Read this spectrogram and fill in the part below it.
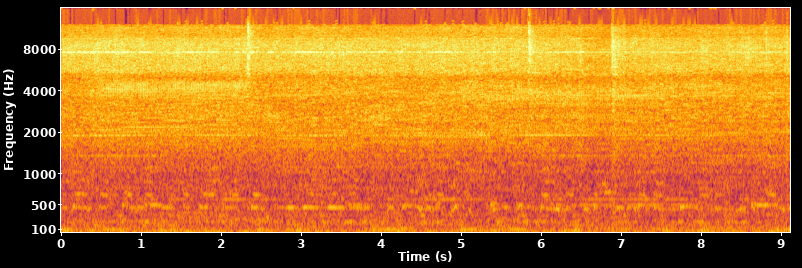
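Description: Electric hair clippers run continuously while cutting hair over a comb during a clipper-over-comb haircut, a close, steady buzzing drone that persists throughout with someone talking over it.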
